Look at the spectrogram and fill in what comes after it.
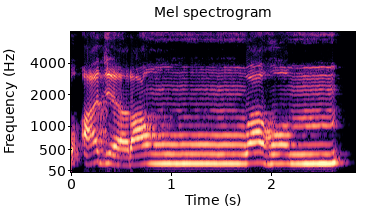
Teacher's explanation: जब ये रा को हम डायरेक्ट वाव से कनेक्ट करेंगे तो बीच में अलिफ गिर जाएगा। ऐसा नहीं होगा कि अजराऊं हम पढ़ेंगे, अलिफ नहीं पढ़ेंगे।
